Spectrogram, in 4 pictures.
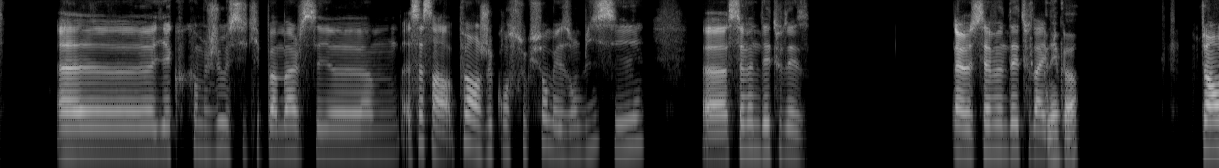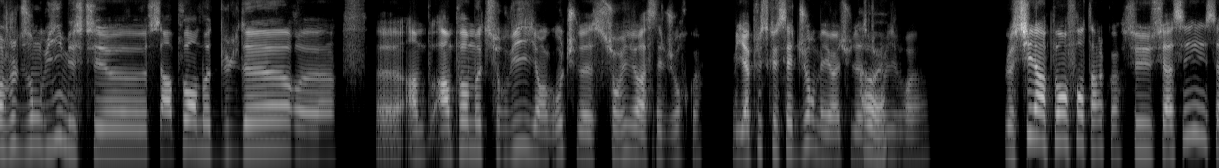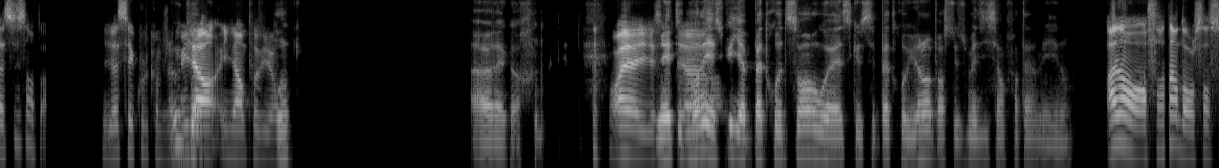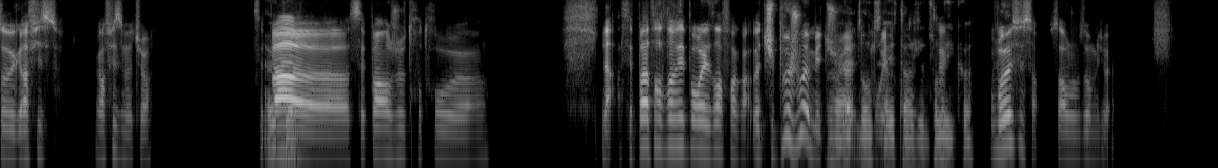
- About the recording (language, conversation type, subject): French, unstructured, Qu’est-ce qui te frustre le plus dans les jeux vidéo aujourd’hui ?
- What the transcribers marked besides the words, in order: in English: "builder"; chuckle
